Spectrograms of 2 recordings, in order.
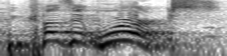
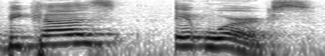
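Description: First: The phrase is said smoothly without a pause. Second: There is an odd pause inside the phrase. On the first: The speaker calls it right. "Own it" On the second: The speaker calls it wrong. "watch how she takes pauses in the dumbest places in her sentences"

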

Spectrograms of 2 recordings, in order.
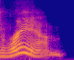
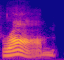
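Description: First: The vowel sounds like the 'a' in 'cat'. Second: The vowel sounds like the 'o' in 'hot'. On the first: The speaker calls it wrong. "referred to Mr. Bergman as Ram" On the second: The speaker calls it right. "when in reality it's Rom"

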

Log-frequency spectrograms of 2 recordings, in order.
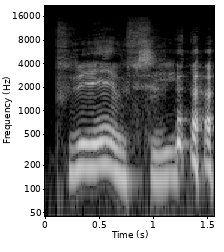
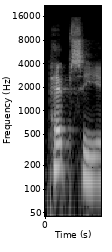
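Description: First: The word is pronounced in a distorted way. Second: The word is pronounced in the usual way. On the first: The speaker calls it wrong. "if everyone's just always this Pepsi, you're like, you don't know what you're talking about" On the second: The speaker calls it right. "instead of saying this Pepsi"

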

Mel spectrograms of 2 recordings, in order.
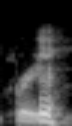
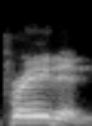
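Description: First: The name is mumbled quietly and unclearly. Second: The name is said loudly and forcefully. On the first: The speaker feels awkward saying the name. "oftentimes I'll mumble my name" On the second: The speaker is correcting a misheard name. "I feel like I get overly aggressive"

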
